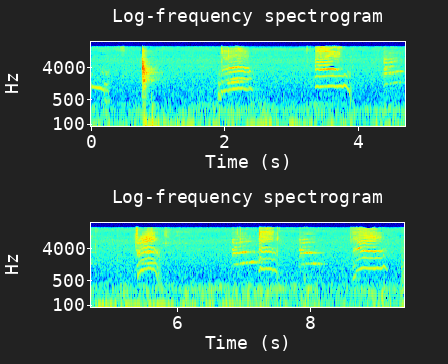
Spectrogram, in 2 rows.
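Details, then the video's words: Kitten meowing in an ASMR recording, about six short arched meows spaced every second or so, each rising then falling, over a steady low rumble and a sharp click early on. "10-minute ASMR Meow"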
